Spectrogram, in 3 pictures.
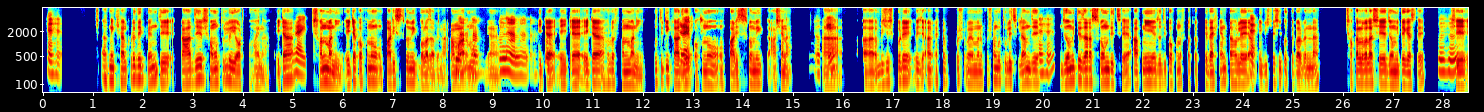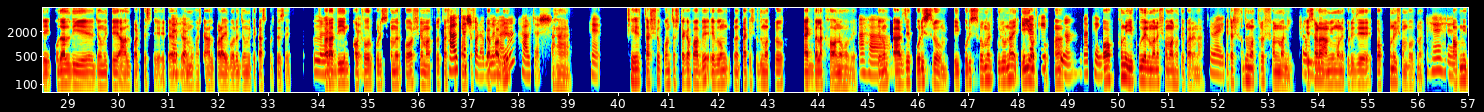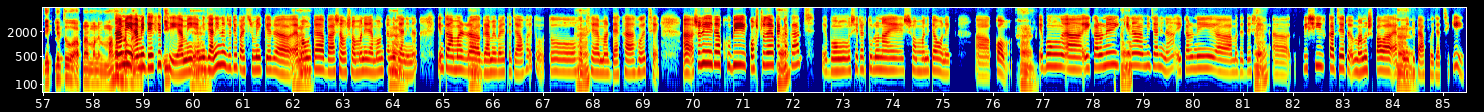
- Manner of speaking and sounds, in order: static; other background noise; unintelligible speech; horn
- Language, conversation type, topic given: Bengali, unstructured, ভালো কাজ করার আনন্দ আপনি কীভাবে পান?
